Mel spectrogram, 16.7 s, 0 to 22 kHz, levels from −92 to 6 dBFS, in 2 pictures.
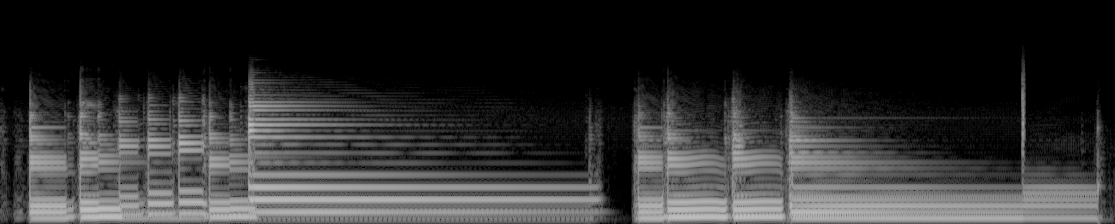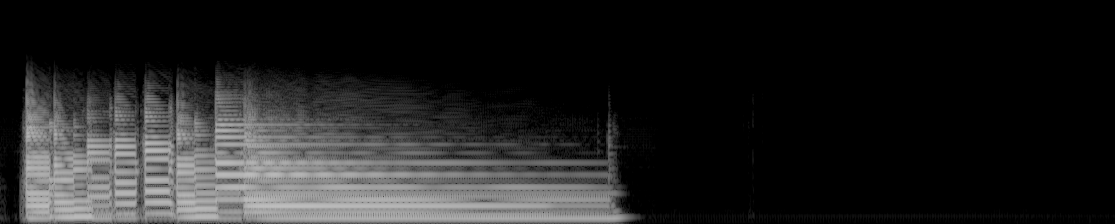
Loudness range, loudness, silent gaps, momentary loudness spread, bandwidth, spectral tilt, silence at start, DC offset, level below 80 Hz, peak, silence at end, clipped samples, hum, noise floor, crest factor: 10 LU; -23 LUFS; none; 12 LU; 5.6 kHz; -9.5 dB/octave; 0.2 s; under 0.1%; -60 dBFS; -4 dBFS; 3.7 s; under 0.1%; 50 Hz at -65 dBFS; -87 dBFS; 20 dB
